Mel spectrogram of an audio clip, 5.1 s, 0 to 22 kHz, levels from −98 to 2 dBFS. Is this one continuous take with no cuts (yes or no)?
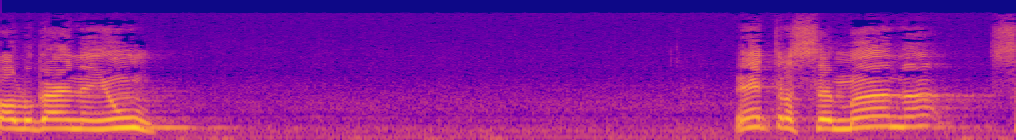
yes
